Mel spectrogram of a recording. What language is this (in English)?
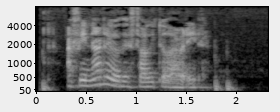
Galician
